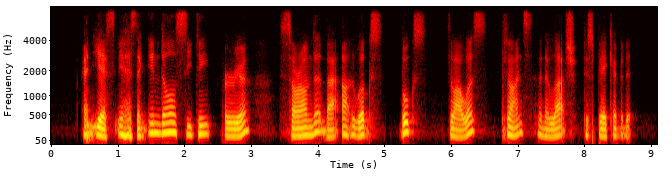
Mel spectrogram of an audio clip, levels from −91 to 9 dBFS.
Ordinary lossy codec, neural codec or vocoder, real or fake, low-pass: Opus, 16 kbps; codec, 16 kHz, 0.5 kbps, FunCodec, trained on LibriTTS, 25 frames a second; fake; 7.2 kHz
